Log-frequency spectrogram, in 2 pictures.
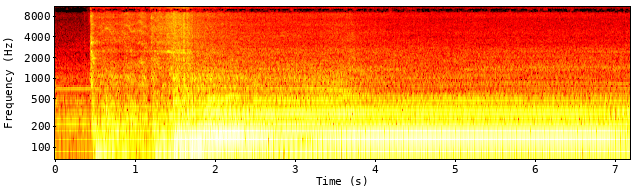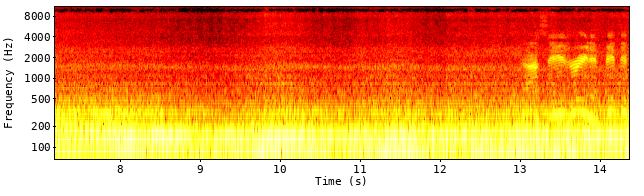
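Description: A Chevrolet Malibu engine being tuned fires up and settles into a loud, close, steady running drone, with someone talking over it.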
